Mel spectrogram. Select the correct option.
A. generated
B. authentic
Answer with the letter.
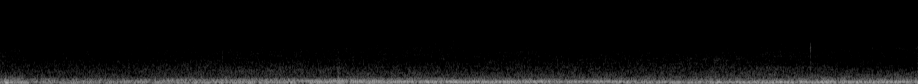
B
